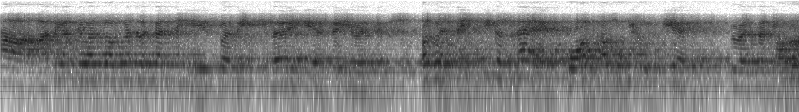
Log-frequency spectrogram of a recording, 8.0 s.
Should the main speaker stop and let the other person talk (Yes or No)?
Yes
